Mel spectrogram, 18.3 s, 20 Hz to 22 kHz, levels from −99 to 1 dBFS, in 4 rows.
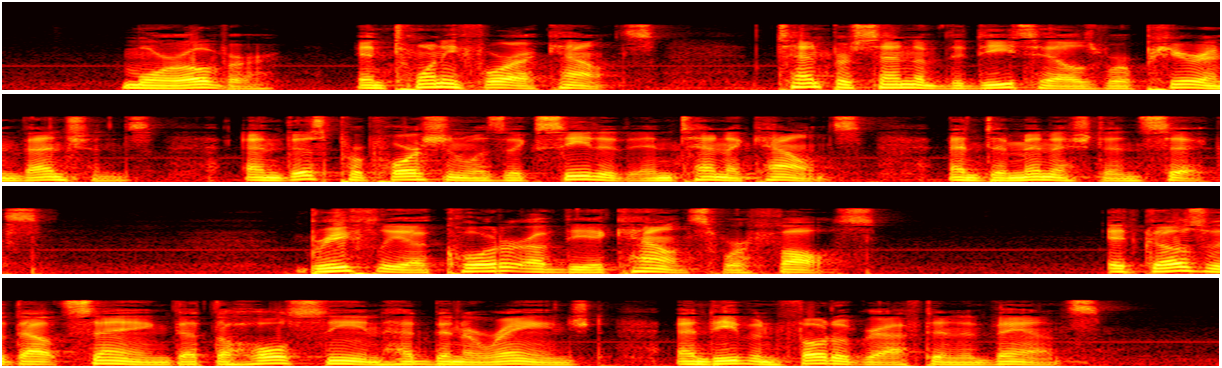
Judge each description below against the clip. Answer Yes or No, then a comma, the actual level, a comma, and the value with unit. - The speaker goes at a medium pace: Yes, average, 160 wpm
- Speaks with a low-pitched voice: Yes, low, 115 Hz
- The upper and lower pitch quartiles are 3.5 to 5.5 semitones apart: Yes, average, 4.6 semitones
